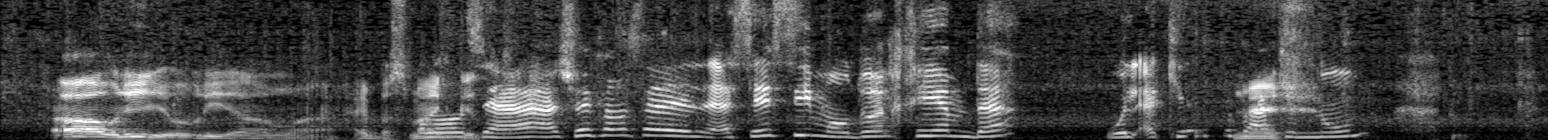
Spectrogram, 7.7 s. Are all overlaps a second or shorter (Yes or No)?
Yes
